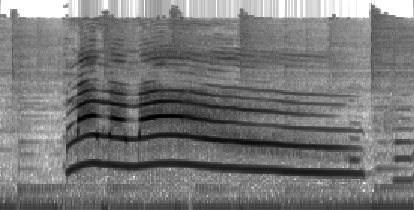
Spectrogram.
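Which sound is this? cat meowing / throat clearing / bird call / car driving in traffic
cat meowing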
